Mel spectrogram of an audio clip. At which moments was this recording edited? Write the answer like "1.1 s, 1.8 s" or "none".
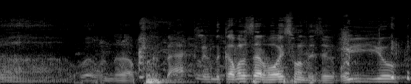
none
